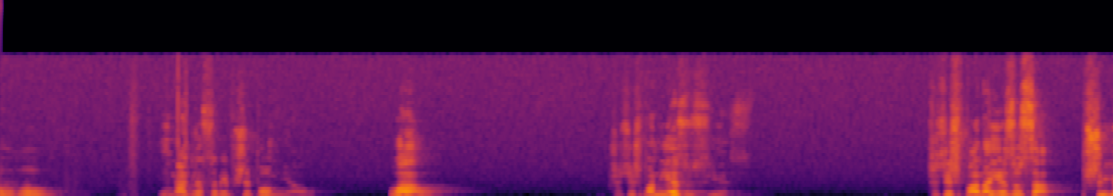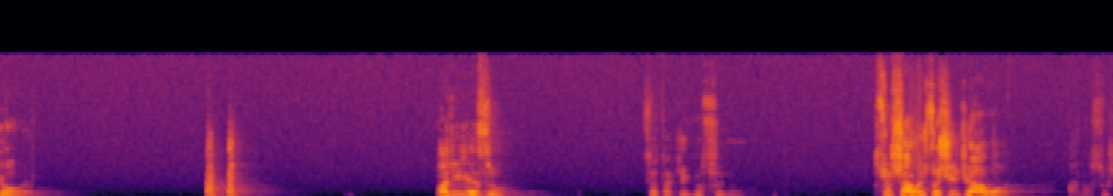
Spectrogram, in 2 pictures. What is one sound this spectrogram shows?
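A middle-aged man speaks with animation through a microphone in an echoing hall, pausing often.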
